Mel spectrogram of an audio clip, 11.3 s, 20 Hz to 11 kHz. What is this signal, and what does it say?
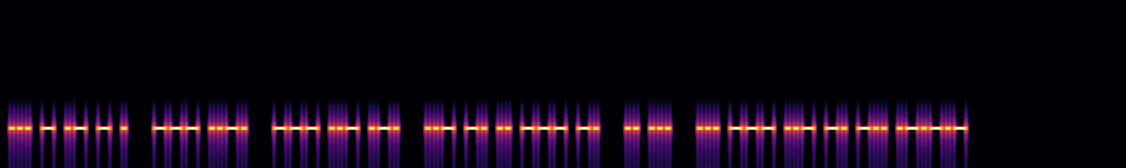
Morse code, heard as a keyed tone, about 30 wpm, 700 Hz. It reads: STATE OF OUR UNION IS SOUND.
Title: Sentences from Top 1400 Words 30wpm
